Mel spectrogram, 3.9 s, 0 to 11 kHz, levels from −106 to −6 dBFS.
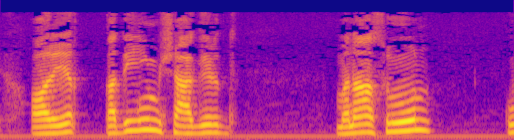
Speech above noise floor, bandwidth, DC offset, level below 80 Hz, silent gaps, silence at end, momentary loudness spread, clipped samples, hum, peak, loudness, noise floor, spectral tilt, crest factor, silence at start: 29 dB; 8.4 kHz; under 0.1%; -56 dBFS; none; 0 s; 10 LU; under 0.1%; none; -2 dBFS; -18 LUFS; -46 dBFS; -6 dB/octave; 16 dB; 0.25 s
